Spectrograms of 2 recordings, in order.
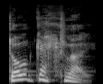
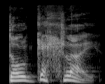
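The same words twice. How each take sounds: Both takes have the same delivery.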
